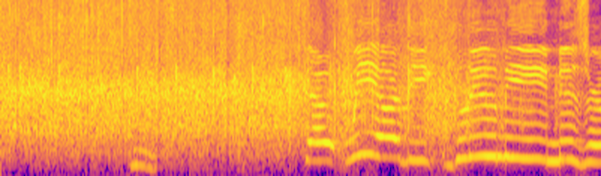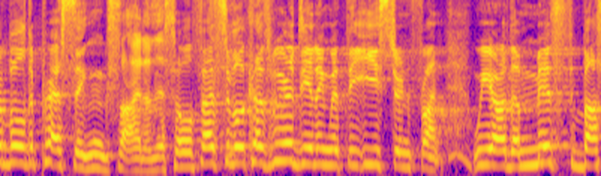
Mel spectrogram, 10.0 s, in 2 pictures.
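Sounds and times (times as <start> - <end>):
audience applause: 0.0 - 4.4
speech: 1.1 - 1.5, 2.5 - 10.0.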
